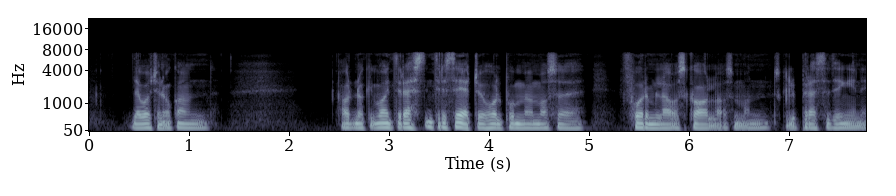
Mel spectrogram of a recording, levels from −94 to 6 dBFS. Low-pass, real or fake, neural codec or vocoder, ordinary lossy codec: 7.2 kHz; real; none; none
